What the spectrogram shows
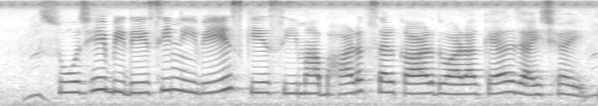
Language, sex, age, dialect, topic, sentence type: Magahi, female, 18-24, Western, banking, statement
